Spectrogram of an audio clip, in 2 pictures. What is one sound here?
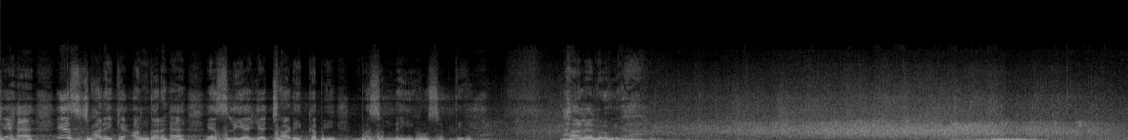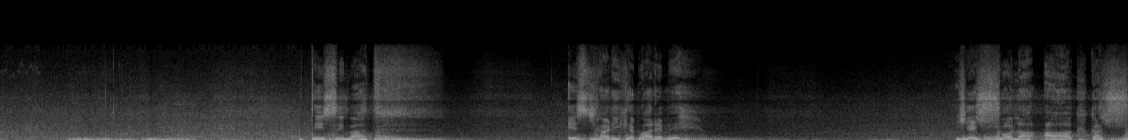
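An elderly man preaches with animation through a microphone, his voice echoing in a large hall.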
